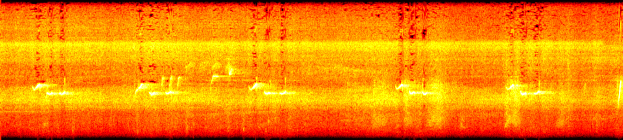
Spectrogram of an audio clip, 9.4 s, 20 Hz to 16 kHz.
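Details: High, thin whistled phrases from a purple-throated sunbird (Leptocoma sperata), a brief upward note followed by a lower flat one, repeated roughly every 1.7 seconds against a loud steady hiss.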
